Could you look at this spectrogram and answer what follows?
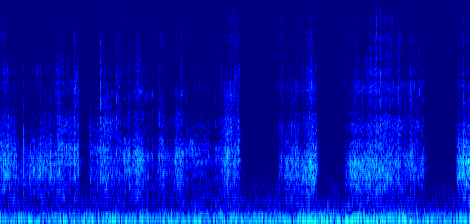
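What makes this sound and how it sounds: Long nails on both hands scratch the painted surface of a stretched canvas lying flat on carpet, with a hollow space behind the fabric. The result is a steady, dry, raspy scratching with a bright midrange edge, broken by a few brief pauses near the end, over a constant low rumble.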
